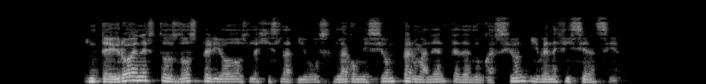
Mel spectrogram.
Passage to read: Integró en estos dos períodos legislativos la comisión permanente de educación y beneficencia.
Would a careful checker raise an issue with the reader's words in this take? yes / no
no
